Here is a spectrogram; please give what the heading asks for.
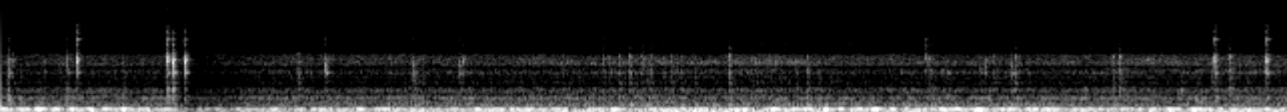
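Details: ABR Camaro on misfire laps: deep engine drone under load broken by irregular stutters and sharp pops upsetting the firing rhythm, a misfire of unknown cause.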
